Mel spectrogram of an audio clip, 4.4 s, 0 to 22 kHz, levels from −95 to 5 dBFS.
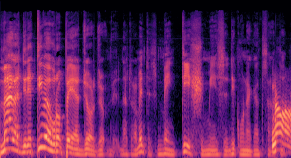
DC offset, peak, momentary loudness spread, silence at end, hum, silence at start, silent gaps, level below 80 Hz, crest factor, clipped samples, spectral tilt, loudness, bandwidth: under 0.1%; 0 dBFS; 14 LU; 0 s; none; 0 s; none; -52 dBFS; 20 dB; under 0.1%; -4.5 dB/octave; -20 LUFS; 16.5 kHz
